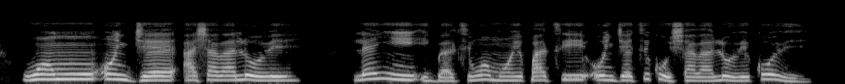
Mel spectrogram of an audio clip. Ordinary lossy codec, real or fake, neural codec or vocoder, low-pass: none; real; none; 7.2 kHz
